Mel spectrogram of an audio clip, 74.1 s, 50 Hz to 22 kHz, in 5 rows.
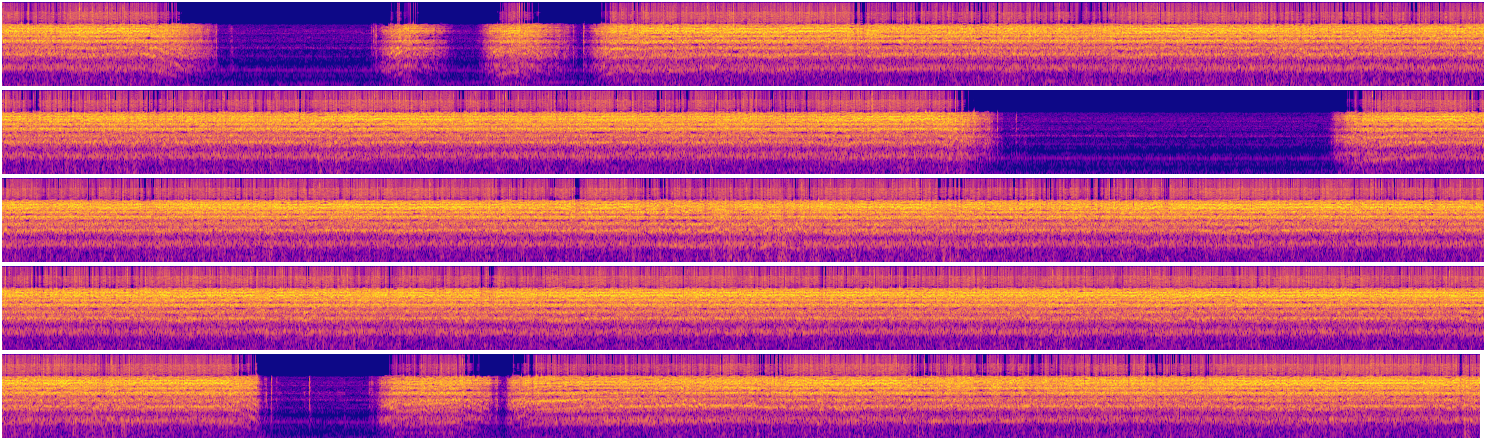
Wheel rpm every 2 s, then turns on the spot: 200, 10, 40, 170, 230, 230, 220, 230, 230, 230, 230, 230, 70, 0, 150, 230, 230, 230, 210, 220, 230, 230, 230, 230, 230, 230, 240, 230, 230, 230, 200, 70, 150, 220, 220, 230, 220.
none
